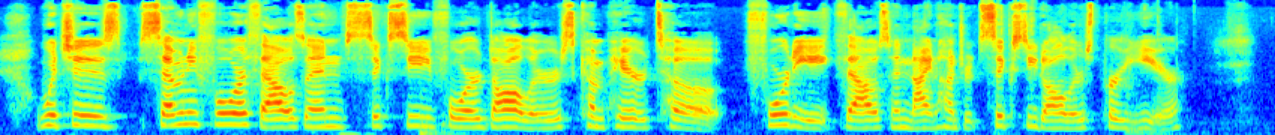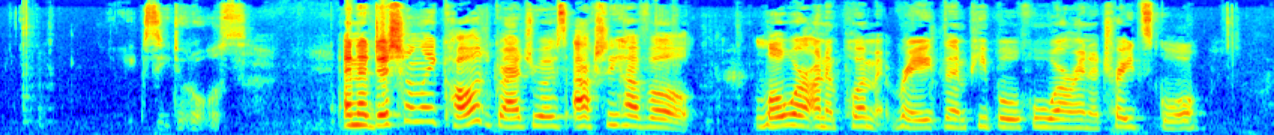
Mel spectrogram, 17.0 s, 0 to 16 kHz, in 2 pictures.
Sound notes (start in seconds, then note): 9.5 chatters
